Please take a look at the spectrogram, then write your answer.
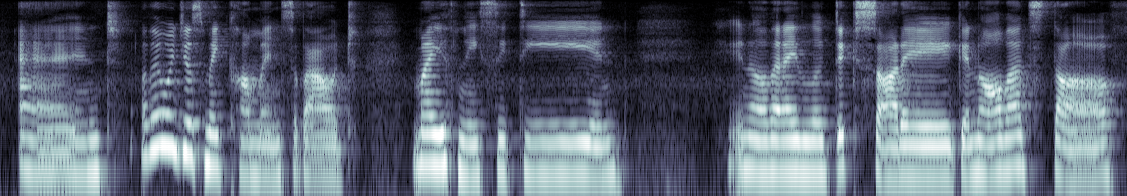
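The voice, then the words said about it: Strong non-native English accent. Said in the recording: “with my accent, as you can hear, you know, I have a deep accent because English is not my first language”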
